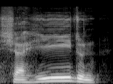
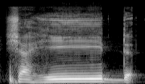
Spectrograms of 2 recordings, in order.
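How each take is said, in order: First: The word ends with an -un sound. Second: The word ends on a bare d sound. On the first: The word is read without stopping. "asalnya syahidun" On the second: The reader stops at this word. "Apabila diwakafkan dibaca syahid"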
